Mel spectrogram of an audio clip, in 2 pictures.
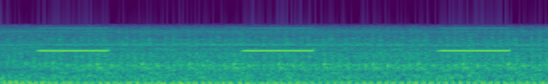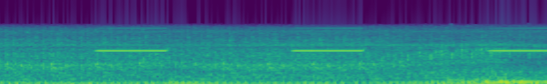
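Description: A bus in the driving game Bus Simulator Ultimate sounds its reversing alarm: six steady, evenly spaced beeps about a second apart over a constant engine drone, with no talking.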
